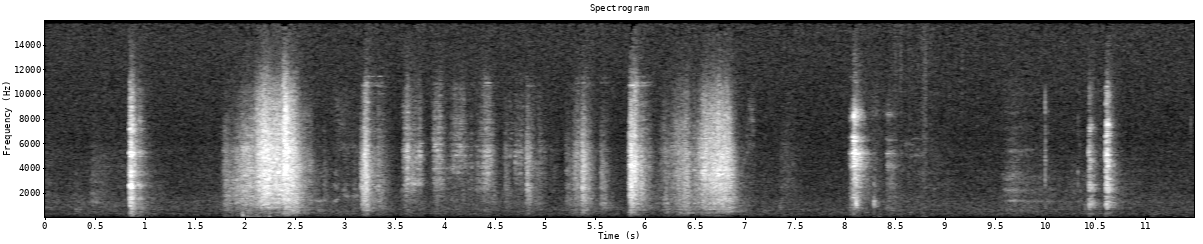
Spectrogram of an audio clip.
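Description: Fillet knife cutting and scraping along the backbone and rib bones of a whole Atlantic salmon on a cutting board: short irregular scrapes with a few sharp knocks.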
